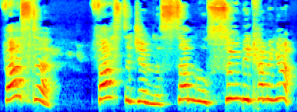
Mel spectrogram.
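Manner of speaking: very high, loud urgent shout. Acted. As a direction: yell to hurry the eagle. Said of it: "shouted Dingle Mouse".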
